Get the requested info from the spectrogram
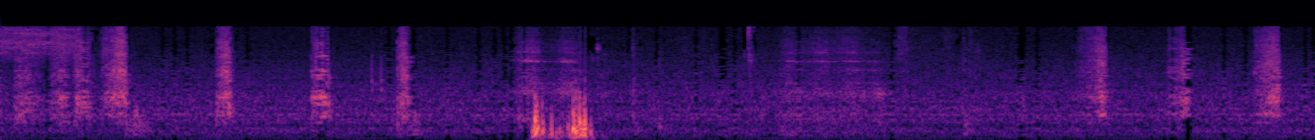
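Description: Fingertip rubbing and brushing across cardstock in a few short strokes, wiping off embossing powder that stuck to ink that was not yet dry. A single louder thump comes about halfway through.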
